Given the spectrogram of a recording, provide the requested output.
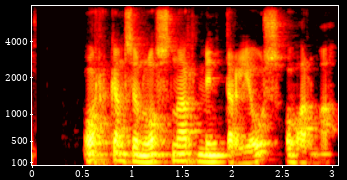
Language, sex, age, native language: Icelandic, male, 20-29, Icelandic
